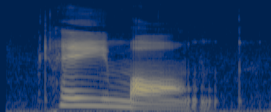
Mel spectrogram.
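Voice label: "hèi mohng", hope, wish, Cantonese; 希望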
